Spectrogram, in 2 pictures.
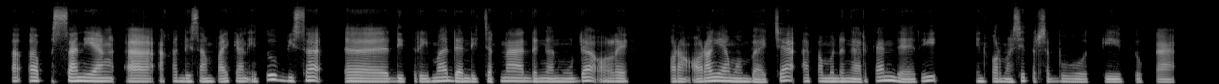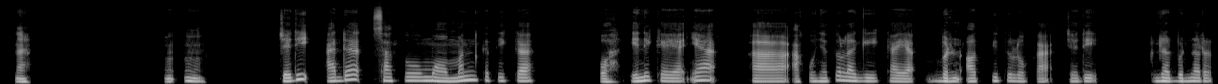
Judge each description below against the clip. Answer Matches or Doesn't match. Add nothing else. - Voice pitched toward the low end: Doesn't match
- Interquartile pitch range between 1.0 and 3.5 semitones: Matches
